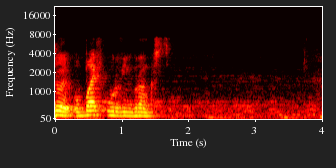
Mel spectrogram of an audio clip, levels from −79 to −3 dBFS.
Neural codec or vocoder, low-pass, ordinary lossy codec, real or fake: none; 7.2 kHz; Opus, 24 kbps; real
